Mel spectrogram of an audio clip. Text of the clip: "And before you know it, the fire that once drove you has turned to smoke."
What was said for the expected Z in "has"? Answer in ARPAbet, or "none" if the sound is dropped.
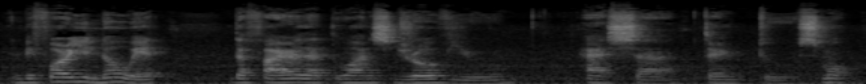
S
